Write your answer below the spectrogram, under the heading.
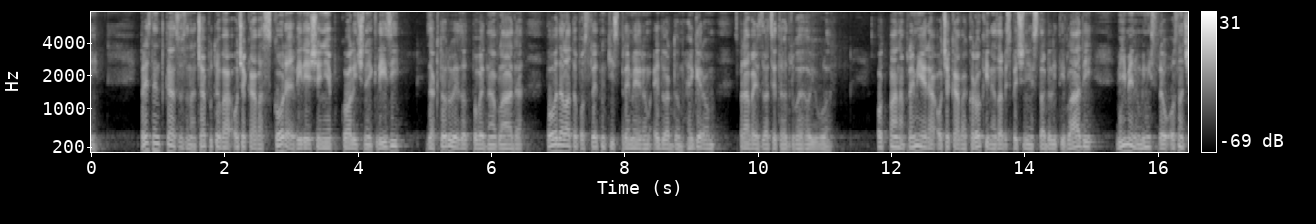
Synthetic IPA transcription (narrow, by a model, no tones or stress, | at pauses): pɾɛzid̪ɛnt̪kazuzanat͡ʃaput̪ɔʋaːʔɔt͡ʃakaːʋaskɔɾɛːʋiɾɪɛʃɛɲɪɛkɔalit͡ʃnɛjkɾiːzi | zakt̪ɔɾuːjɛzɔt̪̚pɔʋɛd̪naːʋlaːd̪a | pɔʋɛd̪alat̪ɔpɔst̪ɾɛt̪nuciːspɾɛmɪɛːɾɔmɛ̰d̪uaɾd̪ɔmɦɛɡɛɾɔmspɾaːʋajɛzd̪ʋat͡sɪat̪ɛɦɔd̪ɾuɦɛɦɔjuːla | ɔt̪̚paːnapɾɛmɪɛːɾa̰ʔɔt͡ʃakaːʋakɾɔkinazabɛspɛt͡ʃɛɲɪɛst̪abilit̪iʋlaːd̪i | ʋiːmɛnuminist̪ɾɔʊʔɔznat͡ʃ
